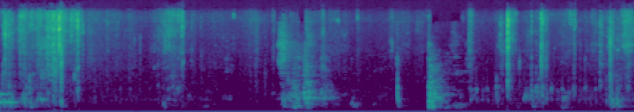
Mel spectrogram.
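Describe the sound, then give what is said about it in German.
Slips of paper being shuffled by hand: a few faint rustling and crinkling bursts, separated by quieter stretches. “ich muss nur kurz die Zettel mischen”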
